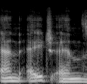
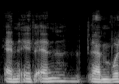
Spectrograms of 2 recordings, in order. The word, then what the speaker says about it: n8n: N8N, ich muss immer aufpassen, dass ich nicht NHN sage. Wie wird es denn jetzt ausgesprochen und woher kommt denn der Name? – Ja, heißt wirklich N8N.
